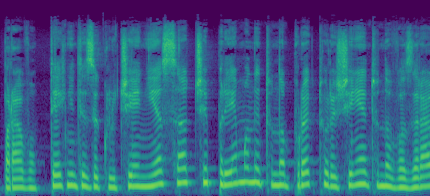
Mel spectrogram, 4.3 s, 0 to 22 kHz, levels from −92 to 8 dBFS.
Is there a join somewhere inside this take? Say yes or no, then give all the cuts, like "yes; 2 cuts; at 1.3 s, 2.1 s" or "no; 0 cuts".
no; 0 cuts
